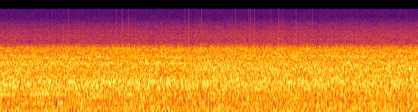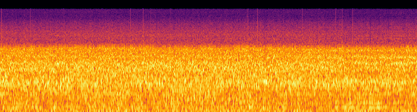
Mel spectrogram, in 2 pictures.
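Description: Audio from an analog FPV video downlink recorded on a ground DVR: a loud, unchanging hiss with a low steady hum under it, and no treble.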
